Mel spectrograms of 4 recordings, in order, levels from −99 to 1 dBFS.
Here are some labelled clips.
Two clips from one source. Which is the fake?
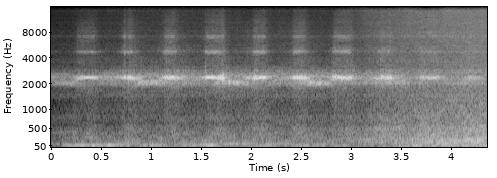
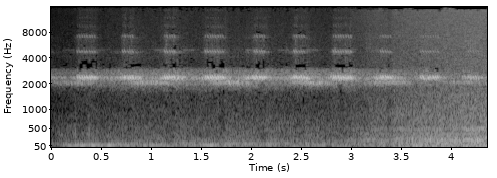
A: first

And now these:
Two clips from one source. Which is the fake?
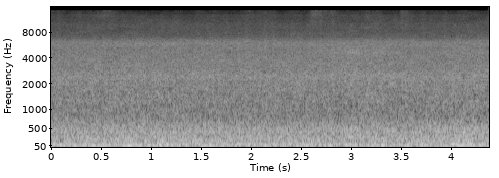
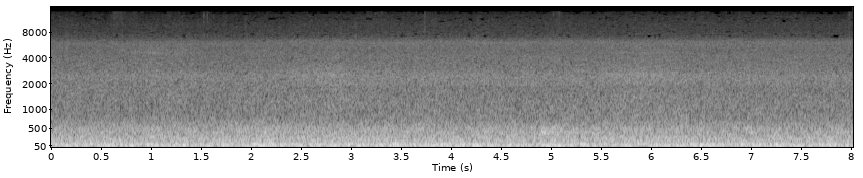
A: first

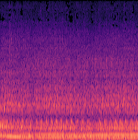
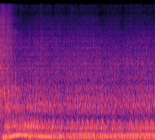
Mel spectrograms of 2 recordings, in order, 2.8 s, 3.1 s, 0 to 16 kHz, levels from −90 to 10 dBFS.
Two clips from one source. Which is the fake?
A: second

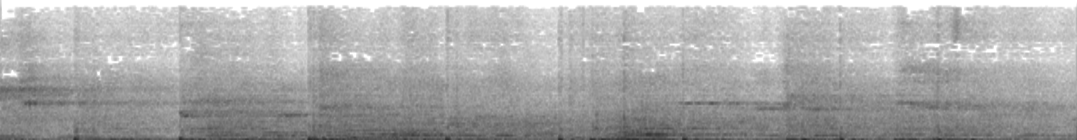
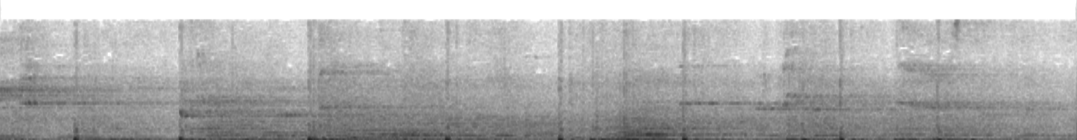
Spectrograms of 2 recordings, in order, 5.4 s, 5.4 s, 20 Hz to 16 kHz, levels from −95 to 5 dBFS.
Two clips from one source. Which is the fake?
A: first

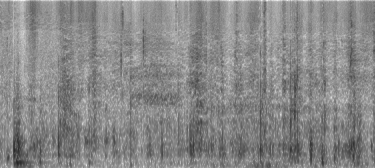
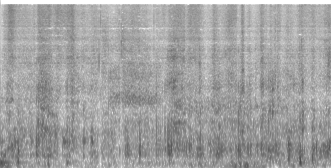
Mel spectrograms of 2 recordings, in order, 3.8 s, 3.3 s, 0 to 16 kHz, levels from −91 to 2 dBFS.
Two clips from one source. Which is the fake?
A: second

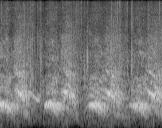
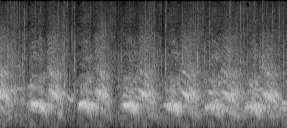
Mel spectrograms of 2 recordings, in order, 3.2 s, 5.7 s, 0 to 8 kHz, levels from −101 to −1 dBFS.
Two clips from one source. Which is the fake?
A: first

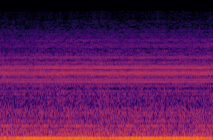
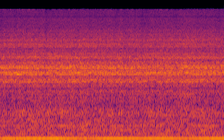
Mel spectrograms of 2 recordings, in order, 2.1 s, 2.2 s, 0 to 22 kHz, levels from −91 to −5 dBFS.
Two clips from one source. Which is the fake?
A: second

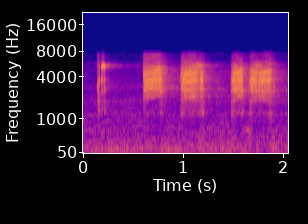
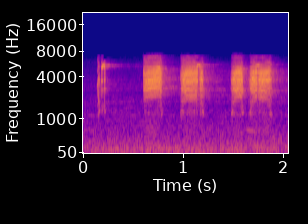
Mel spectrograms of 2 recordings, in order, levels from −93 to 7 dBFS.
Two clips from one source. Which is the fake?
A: first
